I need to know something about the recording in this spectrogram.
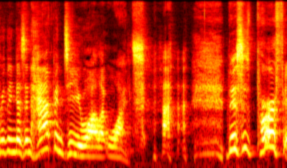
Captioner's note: laughs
